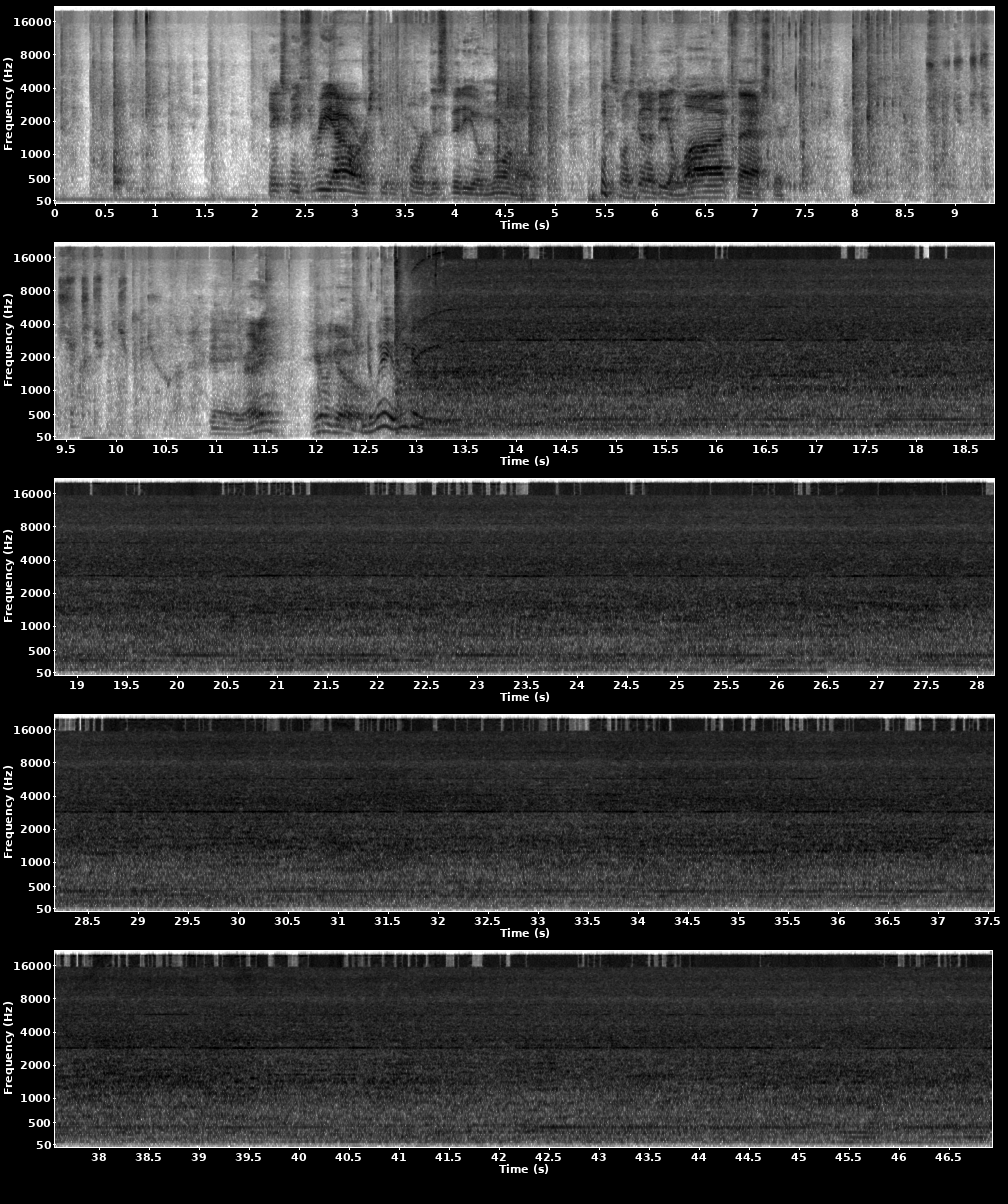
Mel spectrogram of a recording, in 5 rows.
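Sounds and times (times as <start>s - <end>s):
vacuum cleaner running: 12.6s - 46.9s.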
